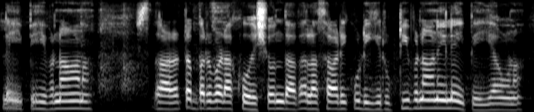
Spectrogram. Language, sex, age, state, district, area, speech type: Dogri, female, 60+, Jammu and Kashmir, Samba, rural, spontaneous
